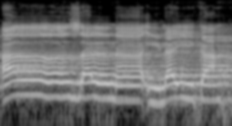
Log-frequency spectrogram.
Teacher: nun mati ketemu dengan zai, seolah-olah kita mau menyebutkan huruf zai itu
